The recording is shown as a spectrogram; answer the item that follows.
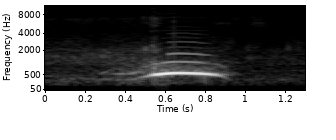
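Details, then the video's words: One soft, low, rounded whoop from a cuckoo-dove, briefly swelling and falling away, followed by silence. "cuckoo dove call sound"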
